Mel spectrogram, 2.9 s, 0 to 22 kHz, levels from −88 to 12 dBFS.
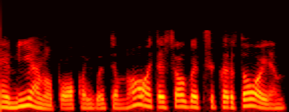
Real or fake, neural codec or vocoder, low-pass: fake; codec, 16 kHz, 1 kbps, FreqCodec, larger model; 7.2 kHz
